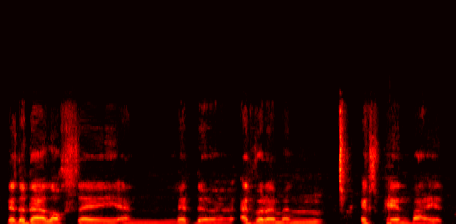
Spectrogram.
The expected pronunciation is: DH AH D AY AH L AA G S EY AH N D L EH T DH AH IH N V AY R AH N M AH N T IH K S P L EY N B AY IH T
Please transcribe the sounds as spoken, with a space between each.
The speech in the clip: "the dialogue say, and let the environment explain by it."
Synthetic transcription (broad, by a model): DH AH D AY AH L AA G S EY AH N L EH T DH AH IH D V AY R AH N M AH N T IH K S P EY N B AY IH T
